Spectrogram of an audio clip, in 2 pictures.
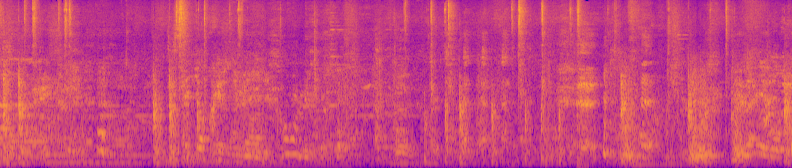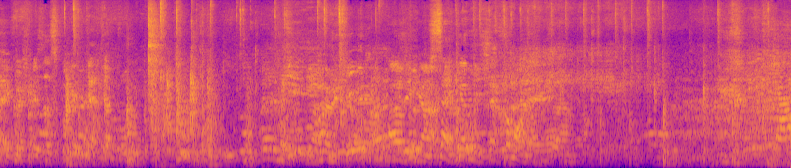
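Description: A foosball ball clacks against the players and the table walls.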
